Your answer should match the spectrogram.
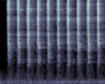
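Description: Clock-like ticking sound effect, fast and even at about five sharp ticks a second.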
